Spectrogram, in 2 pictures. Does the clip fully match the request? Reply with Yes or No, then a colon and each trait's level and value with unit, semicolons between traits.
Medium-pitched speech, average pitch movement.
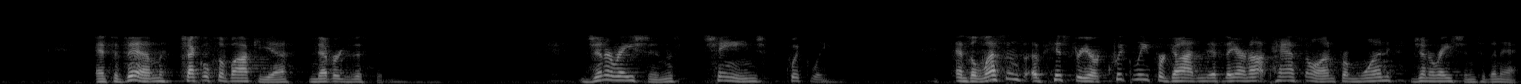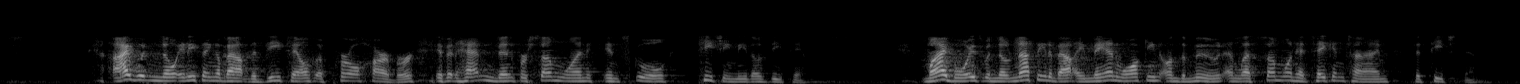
Yes: medium, 145 Hz; average, 5.0 semitones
